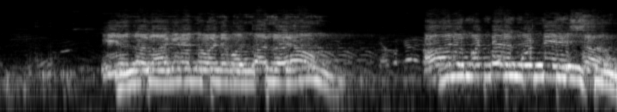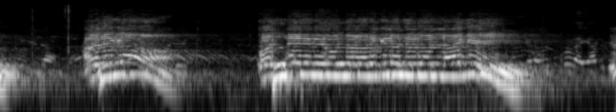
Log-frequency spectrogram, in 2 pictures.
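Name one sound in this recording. A man announces loudly through a loudspeaker in long, drawn-out calls, outdoors.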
